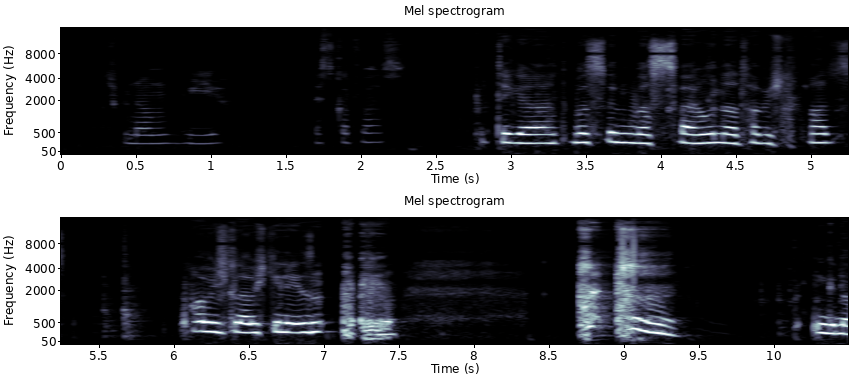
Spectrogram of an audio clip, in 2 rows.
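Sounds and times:
room hum: 0.0s - 10.4s
speech: 0.3s - 5.4s, 6.1s - 7.8s, 9.1s - 9.4s, 10.3s - 10.4s
coughing: 7.1s - 7.6s, 8.7s - 9.6s
rasping throat-clearing hack: 8.7s - 9.4s.

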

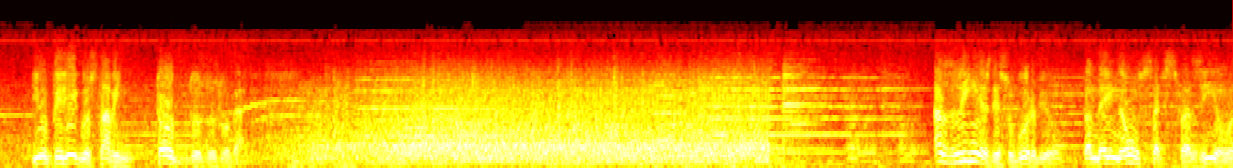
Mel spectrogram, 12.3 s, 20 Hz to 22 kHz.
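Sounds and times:
speech: 0.3s - 3.1s, 9.4s - 12.3s
train rumbling along the tracks: 3.1s - 9.3s.

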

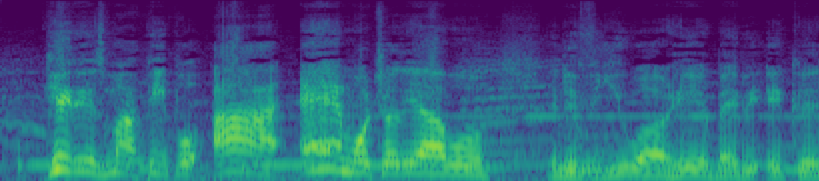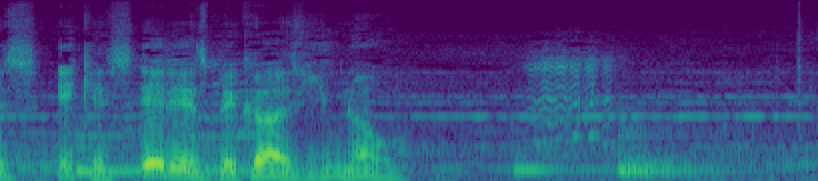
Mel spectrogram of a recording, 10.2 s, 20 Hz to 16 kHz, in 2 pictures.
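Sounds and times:
speech: 0.1s - 7.7s, 8.3s - 9.1s
goat bleating: 2.6s - 3.6s, 6.0s - 7.0s, 8.3s - 9.2s.

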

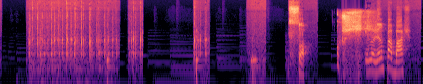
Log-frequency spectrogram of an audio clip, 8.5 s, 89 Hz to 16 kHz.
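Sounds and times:
mechanical keyboard clicking during gameplay: 0.6s - 2.9s
speech: 6.0s - 6.2s, 7.3s - 8.3s.

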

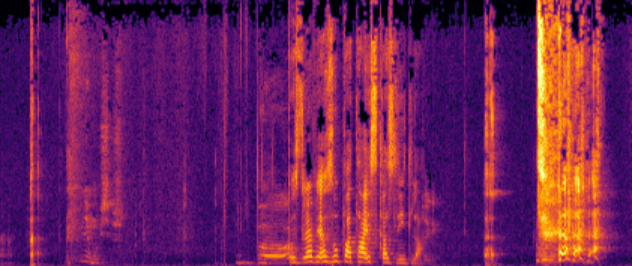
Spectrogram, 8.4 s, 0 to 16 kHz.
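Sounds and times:
electronic burp sound effect from phone app: 0.0s - 0.7s, 6.4s - 6.8s
speech: 1.2s - 1.7s, 3.2s - 5.8s, 7.2s - 7.9s.

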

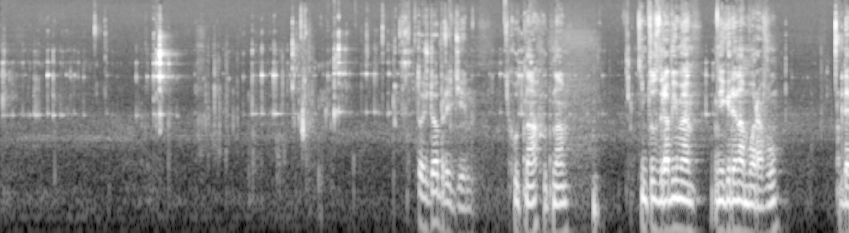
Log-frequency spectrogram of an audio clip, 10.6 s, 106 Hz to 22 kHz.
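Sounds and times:
glasses clinking in a toast: 0.0s - 10.6s
speech: 5.2s - 7.2s, 8.0s - 9.8s, 10.4s - 10.6s
faint shuffling: 5.4s - 9.2s
room noise: 6.0s - 9.1s.

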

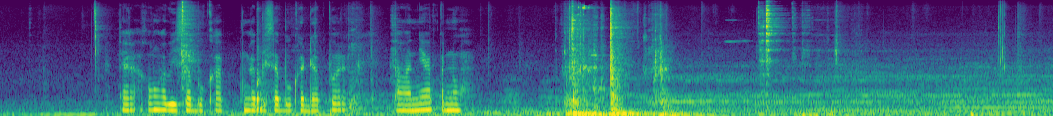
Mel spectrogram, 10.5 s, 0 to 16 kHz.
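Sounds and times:
speech: 1.2s - 4.9s
motorcycle engines rumbling outside at night: 3.7s - 10.5s.

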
